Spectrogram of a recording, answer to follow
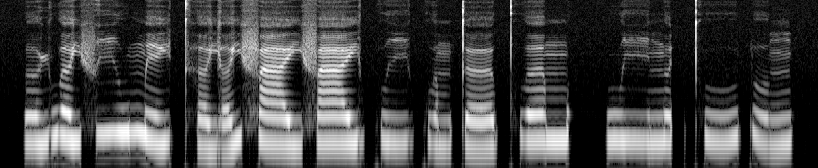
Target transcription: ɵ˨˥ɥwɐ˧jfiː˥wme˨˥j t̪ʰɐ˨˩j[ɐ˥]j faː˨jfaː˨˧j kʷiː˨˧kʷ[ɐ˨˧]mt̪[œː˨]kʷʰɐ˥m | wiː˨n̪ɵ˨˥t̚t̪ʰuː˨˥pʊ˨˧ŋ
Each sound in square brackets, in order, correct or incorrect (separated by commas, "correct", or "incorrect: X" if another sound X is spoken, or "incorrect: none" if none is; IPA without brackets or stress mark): correct, correct, incorrect: œː˨˥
